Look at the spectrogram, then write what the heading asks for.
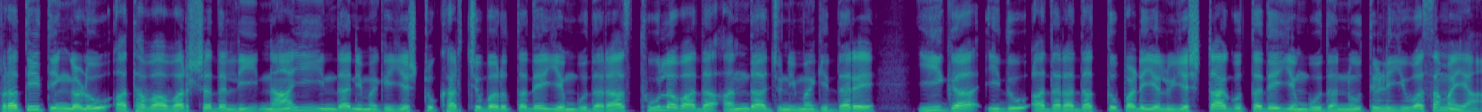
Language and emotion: Kannada, neutral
